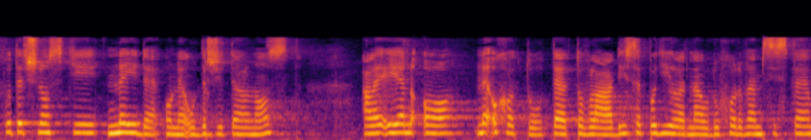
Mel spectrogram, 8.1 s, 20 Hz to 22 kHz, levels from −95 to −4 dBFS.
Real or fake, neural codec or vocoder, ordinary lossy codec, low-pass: real; none; AAC, 32 kbps; 7.2 kHz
